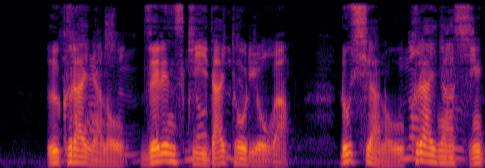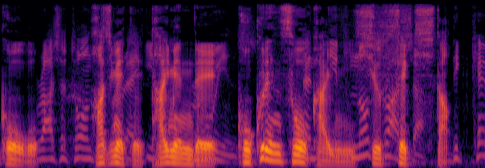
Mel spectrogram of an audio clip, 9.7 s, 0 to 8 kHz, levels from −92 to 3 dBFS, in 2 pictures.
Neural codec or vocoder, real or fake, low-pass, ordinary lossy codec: none; real; 7.2 kHz; none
